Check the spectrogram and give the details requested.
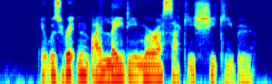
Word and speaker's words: Murasaki Shikibu: It was written by Lady Murasaki Shikibu, pronounced Murasaki Buu around the year 1000.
